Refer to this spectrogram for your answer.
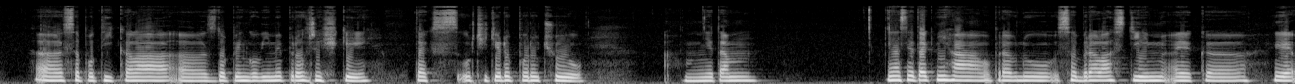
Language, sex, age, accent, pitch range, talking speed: Czech, female, 20-39, native, 175-185 Hz, 90 wpm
